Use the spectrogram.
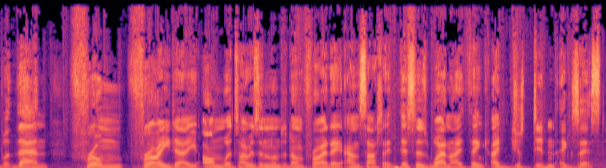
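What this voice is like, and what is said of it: Neutral English accent. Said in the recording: “because I'm English... a lot of people think that I'm from London just with my accent... My accent is kind of just neutral English... I'm from a place called Nottingham, which is in the middle of England”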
